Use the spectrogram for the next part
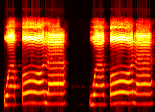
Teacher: cara bacanya itu monyong dulu ketika mengucapkan huruf wau tapi ketika monyong itu enggak ada suaranya belum ada suaranya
